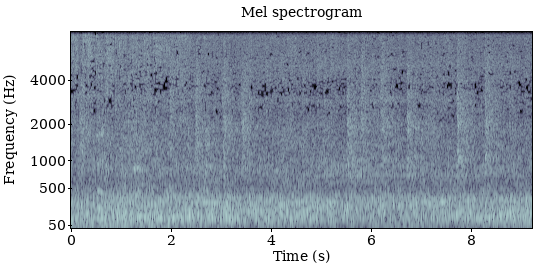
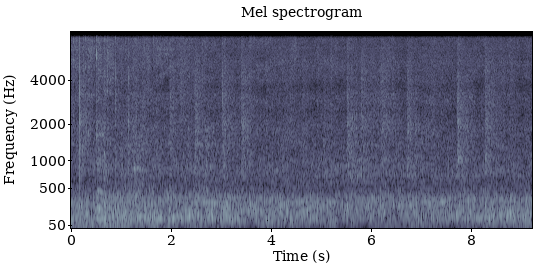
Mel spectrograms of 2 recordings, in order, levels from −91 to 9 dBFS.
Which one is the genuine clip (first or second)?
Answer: first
